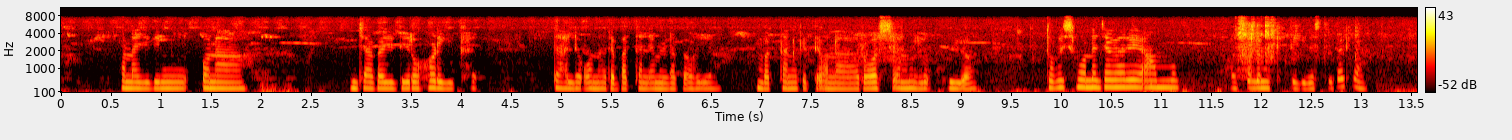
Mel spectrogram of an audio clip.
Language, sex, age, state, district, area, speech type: Santali, female, 18-30, West Bengal, Uttar Dinajpur, rural, spontaneous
